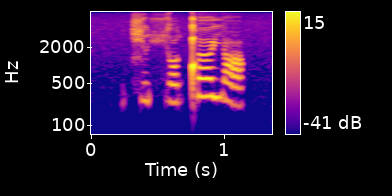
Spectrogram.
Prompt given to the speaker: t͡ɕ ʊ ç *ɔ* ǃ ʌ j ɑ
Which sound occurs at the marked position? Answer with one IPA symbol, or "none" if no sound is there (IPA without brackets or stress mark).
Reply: ɔ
